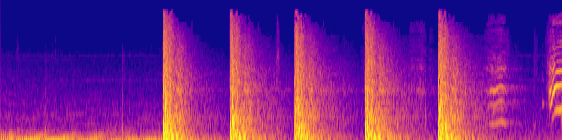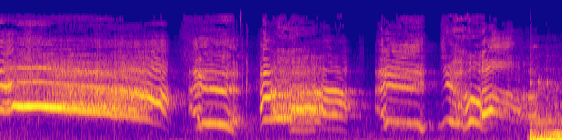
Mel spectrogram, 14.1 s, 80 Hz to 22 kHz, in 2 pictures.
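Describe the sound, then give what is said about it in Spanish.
Five loud gunshots ring out in a quick, evenly spaced series, each with a short echoing decay, followed by several seconds of wavering, anguished screaming; a man is shot in the back at the entrance of the Dakota apartment building in New York, beside Central Park. “A la entrada del lujoso edificio de apartamentos donde vivía, el edificio Dakota de Nueva York, junto al Central Park, aquel admirador le disparó por la espalda. El ex-… recibió 5 tiros.”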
